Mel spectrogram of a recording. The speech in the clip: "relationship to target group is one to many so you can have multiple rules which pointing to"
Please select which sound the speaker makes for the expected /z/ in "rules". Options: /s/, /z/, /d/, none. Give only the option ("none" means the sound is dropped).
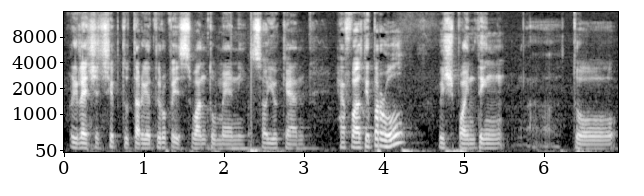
none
